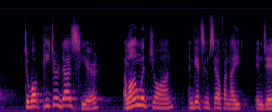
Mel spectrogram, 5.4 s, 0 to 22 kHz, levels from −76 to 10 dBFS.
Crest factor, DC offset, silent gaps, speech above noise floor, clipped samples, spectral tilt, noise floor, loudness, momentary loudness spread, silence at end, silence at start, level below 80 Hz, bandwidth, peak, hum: 20 dB; under 0.1%; none; 25 dB; under 0.1%; -4.5 dB/octave; -52 dBFS; -28 LUFS; 14 LU; 0 s; 0 s; -60 dBFS; 16.5 kHz; -8 dBFS; none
